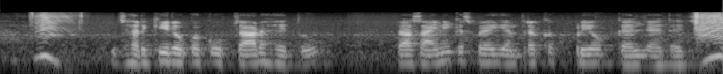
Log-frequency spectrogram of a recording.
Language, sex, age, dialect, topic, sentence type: Maithili, male, 18-24, Southern/Standard, agriculture, statement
